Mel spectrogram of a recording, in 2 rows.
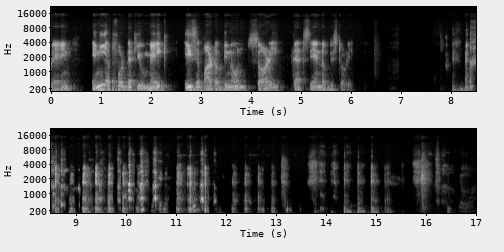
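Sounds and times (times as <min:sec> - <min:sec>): person laughing: 0:08.0 - 0:16.4.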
